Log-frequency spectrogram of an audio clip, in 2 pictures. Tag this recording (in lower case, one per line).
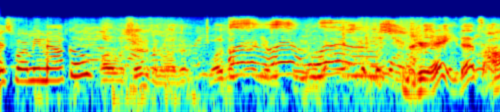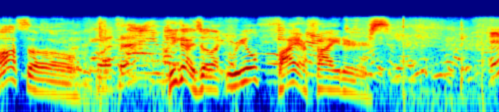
speech
kid speaking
